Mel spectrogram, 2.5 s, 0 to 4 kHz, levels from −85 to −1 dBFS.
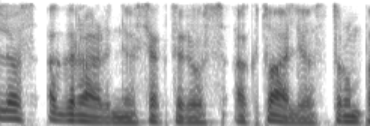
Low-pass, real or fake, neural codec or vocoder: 3.6 kHz; real; none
